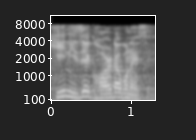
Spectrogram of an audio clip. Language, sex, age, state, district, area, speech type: Assamese, male, 18-30, Assam, Darrang, rural, spontaneous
